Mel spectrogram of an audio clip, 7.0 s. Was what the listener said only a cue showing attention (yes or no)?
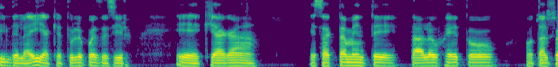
yes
